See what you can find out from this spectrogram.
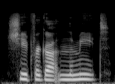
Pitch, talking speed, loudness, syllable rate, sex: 220 Hz, 260 wpm, -17 LUFS, 6.9 syllables/s, female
